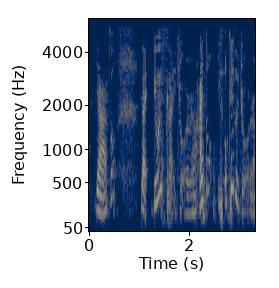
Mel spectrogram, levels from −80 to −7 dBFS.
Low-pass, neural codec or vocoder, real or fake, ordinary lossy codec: 5.4 kHz; vocoder, 22.05 kHz, 80 mel bands, HiFi-GAN; fake; MP3, 24 kbps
